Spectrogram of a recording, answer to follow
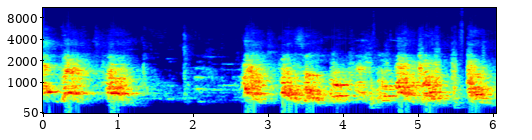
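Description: Dogs in shelter kennels barking over and over, the barks overlapping. There is a short lull a little after a second in, then the barking comes back thick and almost unbroken.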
